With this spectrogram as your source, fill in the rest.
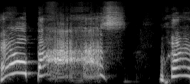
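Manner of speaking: very high, swooping, hissing undead creature voice. A game narrator voicing an undead creature to a player, hissing undead creature voice. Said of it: "It hisses at you and says".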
